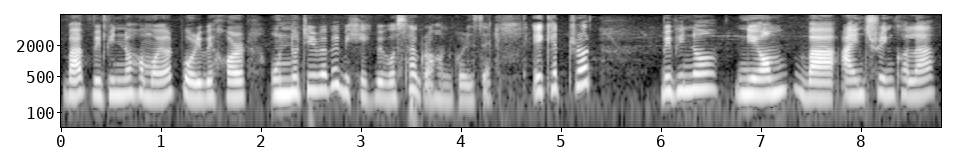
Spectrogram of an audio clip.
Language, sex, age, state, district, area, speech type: Assamese, female, 30-45, Assam, Dibrugarh, rural, spontaneous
